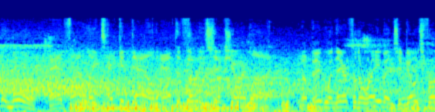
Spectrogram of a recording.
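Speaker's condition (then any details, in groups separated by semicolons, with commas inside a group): No condition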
